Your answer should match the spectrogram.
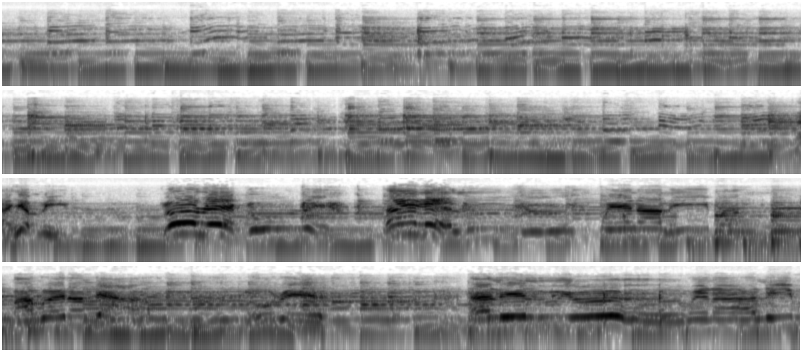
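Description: Solo acoustic Memphis blues guitar: a steady low bass note rings under notes that slide and bend up and down the neck. The playing grows busier and louder from about halfway through.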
